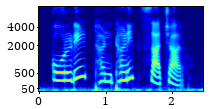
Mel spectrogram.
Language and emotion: Marathi, neutral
